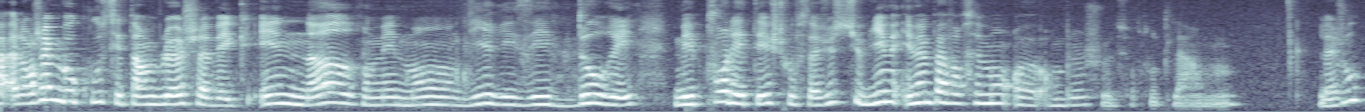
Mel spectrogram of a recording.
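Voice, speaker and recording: A young woman chatting casually through a make-up favorites review, full of fillers and casual slang. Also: medium pitch. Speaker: beauty vlogger.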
